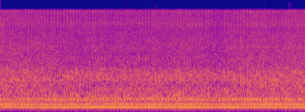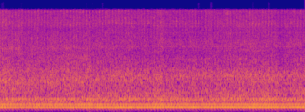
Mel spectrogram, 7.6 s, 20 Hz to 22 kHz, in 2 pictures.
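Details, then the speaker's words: Craftsman 4.75 hp mower with Briggs & Stratton carburetor, unused for over a year, just started: steady even single-cylinder buzz, no misses; runs healthy, smoky at startup from overfilled crankcase oil. "it did start by the way so that's a good thing it was just blowing a lot of smoke at startup"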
